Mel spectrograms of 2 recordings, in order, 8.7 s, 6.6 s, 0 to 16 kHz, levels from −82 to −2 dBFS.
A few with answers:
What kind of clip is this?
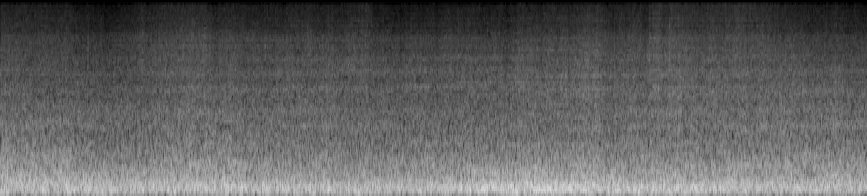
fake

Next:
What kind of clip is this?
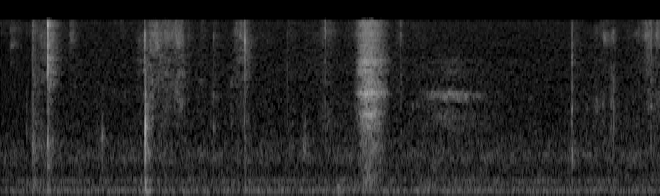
real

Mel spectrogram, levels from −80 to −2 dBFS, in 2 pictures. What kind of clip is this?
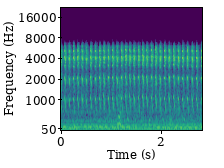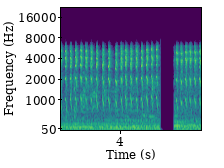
real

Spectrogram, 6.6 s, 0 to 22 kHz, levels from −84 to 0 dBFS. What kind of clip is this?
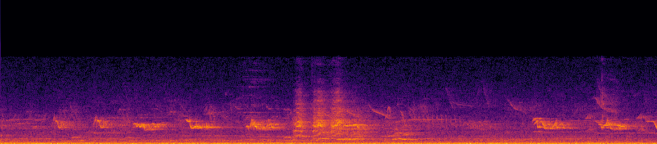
real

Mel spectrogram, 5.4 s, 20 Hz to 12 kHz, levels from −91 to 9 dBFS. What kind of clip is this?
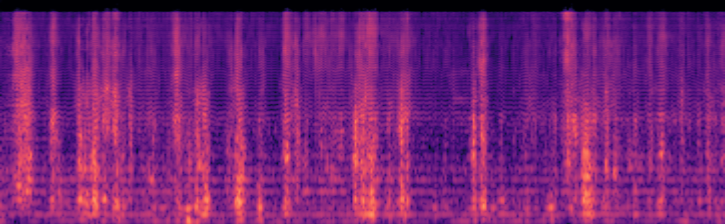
fake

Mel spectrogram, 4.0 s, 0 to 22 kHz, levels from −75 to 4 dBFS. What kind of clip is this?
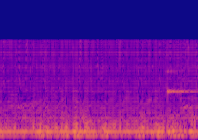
fake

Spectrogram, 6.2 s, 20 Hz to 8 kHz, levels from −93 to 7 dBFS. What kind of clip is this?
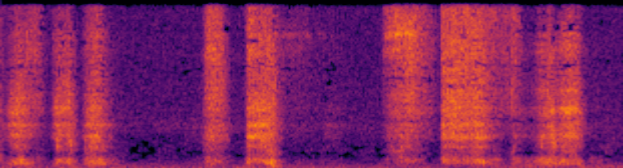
real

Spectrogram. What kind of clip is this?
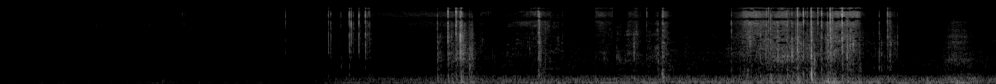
real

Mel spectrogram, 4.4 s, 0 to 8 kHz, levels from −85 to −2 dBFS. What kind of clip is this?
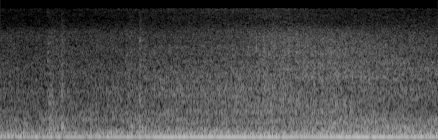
real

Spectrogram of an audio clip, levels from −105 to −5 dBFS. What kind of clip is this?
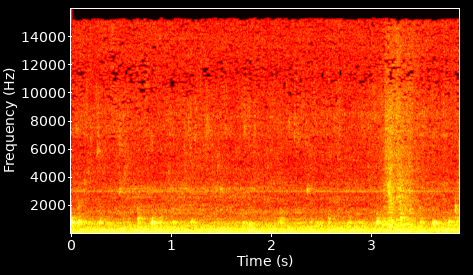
real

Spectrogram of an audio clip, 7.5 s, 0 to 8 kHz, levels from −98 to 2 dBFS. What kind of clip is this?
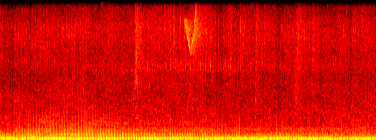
real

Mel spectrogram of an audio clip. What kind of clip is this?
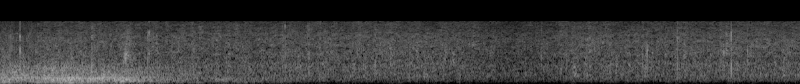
fake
